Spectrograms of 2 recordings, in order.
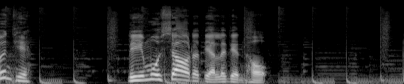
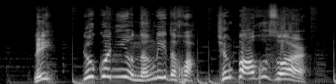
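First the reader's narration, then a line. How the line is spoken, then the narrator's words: Shouted. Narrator (Chinese): 格里姆 喊了一声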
